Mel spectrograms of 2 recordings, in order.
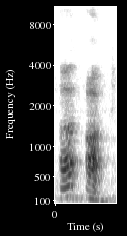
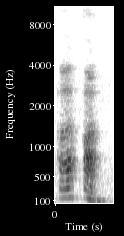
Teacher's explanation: अ और आ आप बोल के देखेंगे, अ आ, जब आप बोलेंगे तो यहाँ कंठ में आपको कंपन महसूस होगा, अ आ। ठीक तो अ और आ का उच्चारण स्थान किससे होता है, कंठ से।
